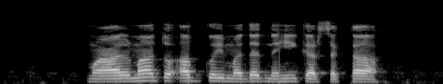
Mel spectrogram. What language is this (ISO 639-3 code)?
urd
